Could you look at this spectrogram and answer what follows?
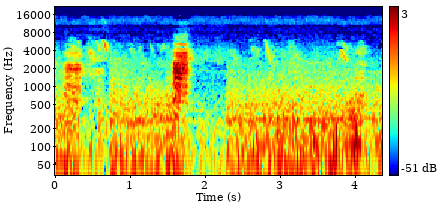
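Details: Hyacinth macaw playing makes two harsh, raspy squawks, the first brief at the start and the second louder a second and a half later, with scattered faint bird chirps and a low hum behind.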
